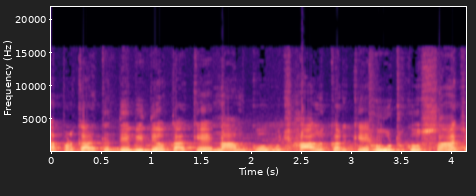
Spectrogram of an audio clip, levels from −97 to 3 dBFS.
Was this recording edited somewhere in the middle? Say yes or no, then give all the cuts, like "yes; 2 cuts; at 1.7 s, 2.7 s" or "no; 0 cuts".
yes; 2 cuts; at 1.6 s, 3.2 s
